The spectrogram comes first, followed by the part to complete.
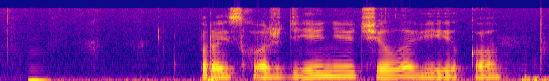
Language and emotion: Russian, sad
